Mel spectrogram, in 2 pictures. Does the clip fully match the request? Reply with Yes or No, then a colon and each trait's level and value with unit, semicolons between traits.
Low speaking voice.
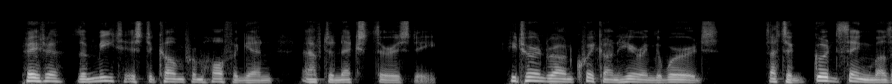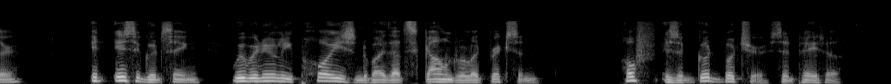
Yes: low, 115 Hz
